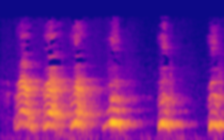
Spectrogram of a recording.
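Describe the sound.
A person imitates a dog barking, giving a quick burst of three voiced woofs followed by two more spaced-out barks, fairly loud, with no other talk.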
